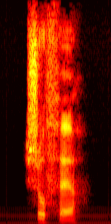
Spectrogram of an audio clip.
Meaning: plural of chauffeur
- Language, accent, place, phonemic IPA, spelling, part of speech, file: French, France, Lyon, /ʃo.fœʁ/, chauffeurs, noun, LL-Q150 (fra)-chauffeurs.wav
